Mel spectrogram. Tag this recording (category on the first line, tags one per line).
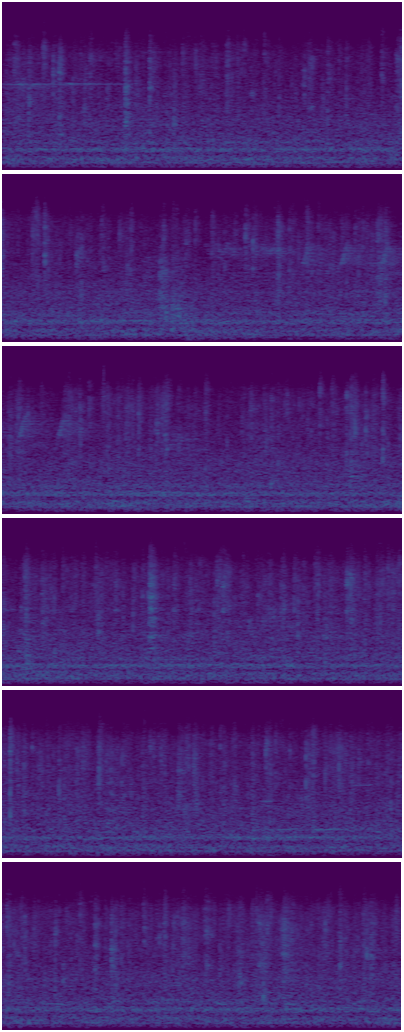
Soundscapes > Nature
weather
birds
rain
